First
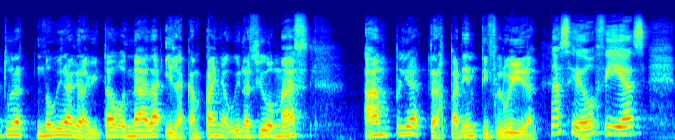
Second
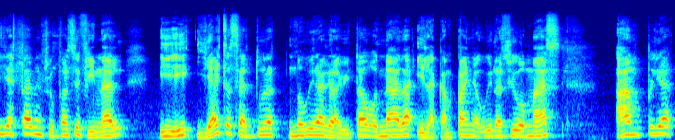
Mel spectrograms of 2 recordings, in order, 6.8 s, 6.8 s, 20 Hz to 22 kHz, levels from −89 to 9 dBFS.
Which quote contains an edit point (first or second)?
first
